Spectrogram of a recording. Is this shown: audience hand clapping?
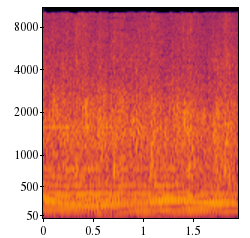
yes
